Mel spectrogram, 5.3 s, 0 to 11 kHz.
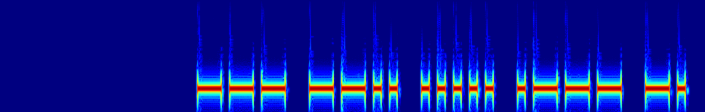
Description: Morse code, heard as a keyed tone, about 20 wpm, 700 Hz. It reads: OZ5JN
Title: DXCC-100 Call Signs - 5 Characters - Repeated 3x - 20wpm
